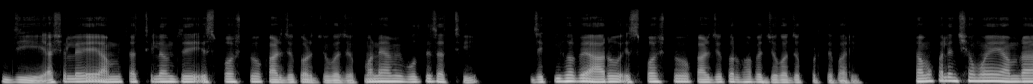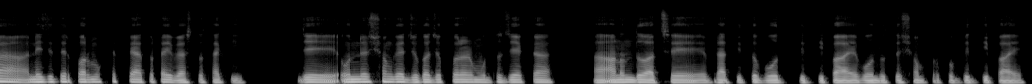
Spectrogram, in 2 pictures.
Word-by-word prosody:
জি, 110 - -2 0.3
আসলে 130 +3 0 0.3
আমি 120 +1 +3
চাচ্ছিলাম 125 +1 0
যে 125 - +3 0.3
স্পষ্ট 125 -3 -2
ও - - +1
কার্যকর 110 0 +1
যোগাযোগ। 95 -2 0
মানে 135 +1 +4
আমি 135 0 +4
বলতে 120 +3 -1
চাচ্ছি, 110 -6 -2 0.7
যে 115 - +2
কিভাবে 140 +1 +4
আরো 130 +2 +4 0.2
স্পষ্ট 130 -1 0
ও - - +3
কার্যকরভাবে 115 +1 0
যোগাযোগ 105 -1 0
করতে 90 -2 -7
পারি? 80 -1 -3 0.6
সমকালীন 155 +3 +3
সময়ে 155 0 +5
আমরা 135 +1 +3 0.4
নিজেদের 120 +1 0
কর্মক্ষেত্রে 115 +2 -3
এতটাই 110 +1 -3
ব্যস্ত 100 +1 -2
থাকি, 95 -4 -5 0.6
যে 110 0 +3 0.3
অন্যের 120 +1 +3
সঙ্গে 120 -1 +1
যোগাযোগ 110 0 0
করার 110 -1 +1
মধ্যে 105 +1 -3
যে 110 - +1
একটা 105 +1 -4 0.6
আ - - +2
আনন্দ 105 0 +3 0.2
আছে, 100 +2 -3 0.4
ভ্রাতৃত্ববোধ 95 0 -2 0.2
বৃদ্ধি 90 0 -5
পায়, 90 -1 +1
বন্ধুত্বের 90 0 -1
সম্পর্ক 90 -1 -6 0.2
বৃদ্ধি 90 +1 -4
পায়, 85 0 -1
110 Hz, 140 wpm, -23 LUFS, 95-125 Hz, 0.7 s, সময়ে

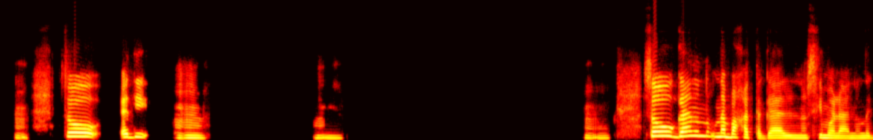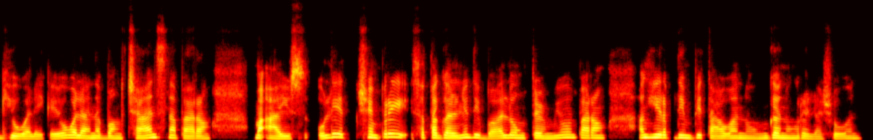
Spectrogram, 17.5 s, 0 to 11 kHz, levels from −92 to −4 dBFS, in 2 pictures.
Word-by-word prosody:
Hmm. - - -8 0.4
So 310 -3 +9 0.2
eh, 260 - +6
di 275 +2 +2 0.3
mm. 195 -1 -2 1.0
Mm. 190 -1 -7 2.4
Mm, 190 0 -10 0.3
so, 345 -1 +8
gaano 355 +2 +7 0.2
na 290 - +7
ba 260 -2 +4
katagal 195 -3 -1
'no, 190 - -3
simula 190 -2 -1
nung 185 0 -4
naghiwalay 175 -4 -5
kayo? 170 +5 -5
Wala 200 -3 -1
na 185 - -4
bang 180 0 -6
chance 200 +7 -2
na 200 - -2
parang 175 -1 -4 0.4
maayos 175 -4 -1
ulit? 235 +7 -2
Siyempre 250 +1 -2
sa 215 - -9
tagal 195 -2 0
niyo, 220 - -2
'di 225 -3 -2
ba, 175 +2 -4
long 205 -1 -2
term 185 -1 -5
'yon, 220 +3 -5
parang 195 -1 -2 0.3
ang 225 0 -1
hirap 220 -3 +1
din 210 -2 -2
bitawan 185 -3 -4
no'ng 175 +2 -10
ganong 185 -2 -2
relasyon. 175 +2 -9
195 Hz, 145 wpm, -21 LUFS, 180-220 Hz, 2.4 s, So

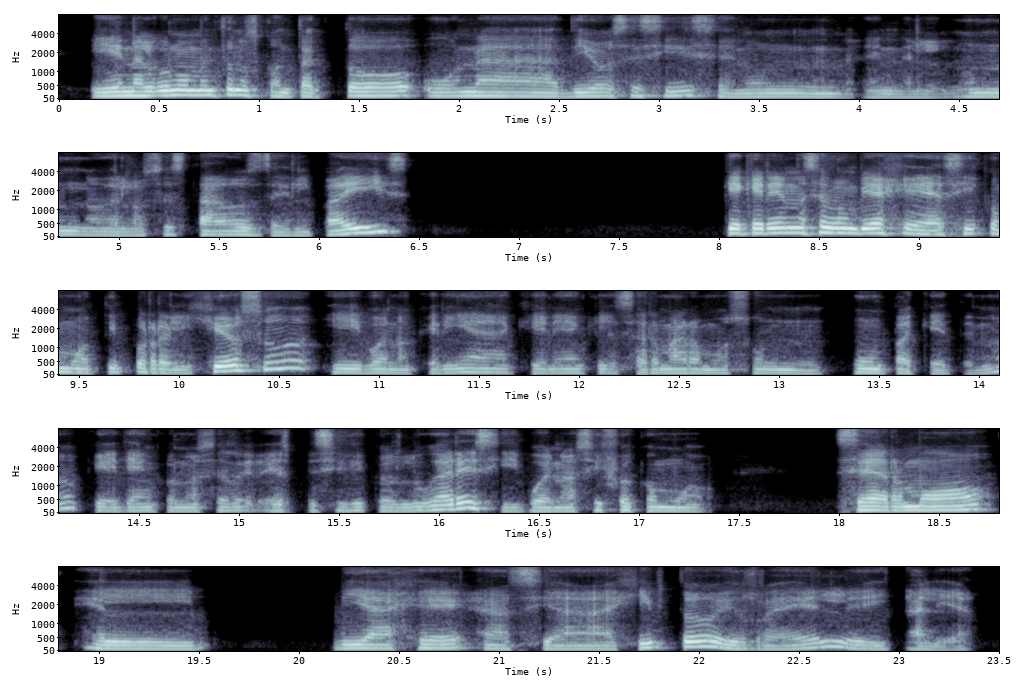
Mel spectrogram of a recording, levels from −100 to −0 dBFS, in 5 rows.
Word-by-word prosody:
y 135 +2 +3
en 145 0 +7
algún 155 +3 +6
momento 170 0 +6
nos 170 0 +3
contactó 145 +4 +1
una 135 -2 0
diócesis 140 +5 -3
en 115 -1 -5
un 115 -3 -4
en 105 -1 -10
el 105 +2 -14
uno 125 -2 -3
de 110 - -6
los 110 +4 -9
estados 120 -2 -2
del 105 -1 -8
país 185 - +4 1.6
que 160 -1 +7
querían 170 +2 +7
hacer 180 +1 +7
un 170 -1 +8
viaje 165 -4 +5
así 140 +5 -1
como 135 -6 0
tipo 140 +1 -4
religioso 185 - +2
y 125 -1 -1
bueno 115 -2 -5
querían 125 +2 -5
querían 120 0 -8
que 120 - -10
les 115 - -9
armáramos 115 -1 -5
un 110 -4 -6
un 125 -1 -1
paquete, 105 -4 -9
¿no? 165 - -7
Querían 120 0 -5
conocer 120 +2 -8
específicos 120 0 -5
lugares 160 - +2
y 110 -1 -8
bueno, 110 0 -3
así 125 - -3
fue 130 0 -3
como 115 -4 -4 0.6
se 135 - +4
armó 135 +4 +3
el 115 -5 -1 0.6
viaje 130 +2 -1
hacia 110 -2 -5
Egipto, 155 +10 +2
Israel 120 - -2
e 125 - -1
Italia. 105 -4 -9
125 Hz, 145 wpm, -20 LUFS, 115-145 Hz, 1.6 s, un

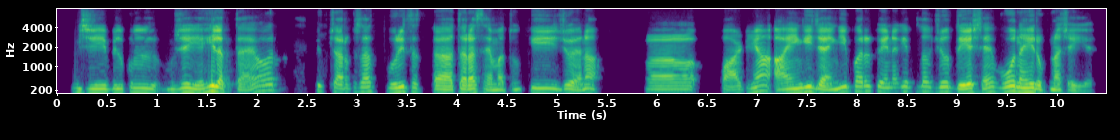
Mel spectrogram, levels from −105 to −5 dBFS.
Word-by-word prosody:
जी, 120 -1 -1
बिल्कुल, 125 +1 -5
मुझे 115 +5 -1
यही 130 +6 +5
लगता 165 - +4
है - - -3
और 180 +4 -3
आपके 210 -3 -16
विचारों 135 -5 -3
के 140 - -17
साथ 155 +1 -2
पूरी 140 +3 +3
तत 140 - -9
अ, 110 -1 +3
तरह 120 0 +4
से 125 - -8
सहमत 105 +1 -5
हूँ 220 - -9
कि 265 -3 0
जो 120 - -1
है 100 - -2
ना - - 0
अ, 115 0 -5 0.3
पार्टियाँ 130 +12 -1
आएँगी, 125 +7 +4
जाएँगी 240 - +3
पर 165 +1 -1
कहीं 155 -3 -1
न 145 - -3
कहीं 160 +1 -5
मतलब 155 +1 -9
जो 155 +1 -2
देश 135 -1 +4
है, 135 - 0
वो 155 +3 +2
नहीं 140 -3 +4
रुकना 115 -4 -2
चाहिए। 85 -3 -8
135 Hz, 215 wpm, -24 LUFS, 120-160 Hz, 0.3 s, यही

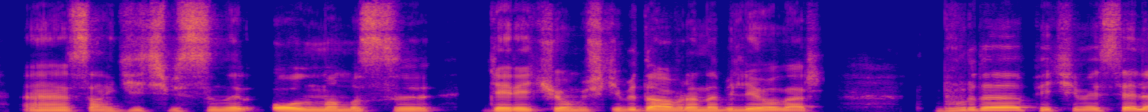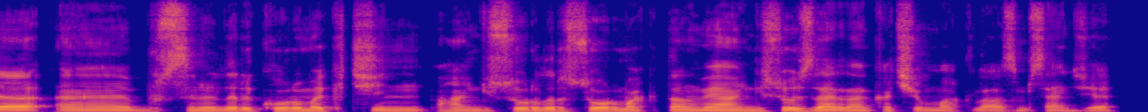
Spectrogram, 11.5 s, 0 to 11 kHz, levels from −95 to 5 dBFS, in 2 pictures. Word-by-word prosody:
eee, 95 0 0
sanki 110 +5 -4
hiçbir 125 -1 -5
sınır 120 +1 0
olmaması 110 -2 +3 0.2
gerekiyormuş 105 0 +2
gibi 135 +4 -3
davranabiliyorlar. 105 -3 +3 0.6
Burada, 160 +6 +5
peki, 145 -2 -5
mesela, 135 0 +2
eee, 100 0 -3
bu 110 - -15
sınırları 120 +1 -2
korumak 115 +1 -1
için 120 -3 -7
hangi 110 +3 -7
soruları 115 -1 -2
sormaktan 110 -2 -2
ve 95 - +2
hangi 105 +4 -2
sözlerden 110 -7 0
kaçınmak 90 -2 -8
lazım 85 0 -7
sence? - - -7
110 Hz, 130 wpm, -23 LUFS, 100-120 Hz, 0.6 s, Burada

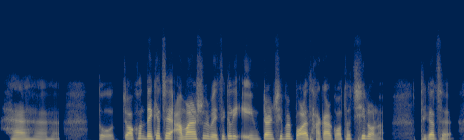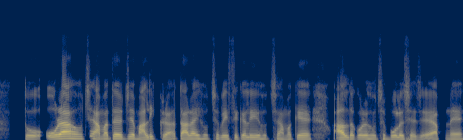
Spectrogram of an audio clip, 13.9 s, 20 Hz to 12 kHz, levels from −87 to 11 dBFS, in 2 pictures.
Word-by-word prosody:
হ্যাঁ, 140 -2 -2
হ্যাঁ, 120 -2 -10
হ্যাঁ। - - -14 0.6
তো - - -6 0.4
যখন 160 +6 +1
দেখেছে 205 +2 +3 0.2
আমার 180 +6 +6
আসলে 200 +3 -4
basically 190 +5 -1 0.2
internship 175 +6 0
এর - - -6
পরে 150 +1 +7
থাকার 150 +4 +2
কথা 145 +2 -3
ছিল 210 -1 0 0.2
না, - - -16 0.6
ঠিক 160 - -9
আছে? 155 - -8 0.7
তো - - -5 0.4
ওরা 180 +3 +9 0.2
হচ্ছে 180 +2 -10
আমাদের 165 +2 +1
যে 175 - 0
মালিকরা, 135 -3 -1 0.2
তারাই 155 +1 +3
হচ্ছে 160 +1 -12
basically 150 +1 -3 0.2
হচ্ছে 145 +1 -16
আমাকে 135 +3 -5 0.6
আলাদা 140 +2 +4
করে 150 0 +1
হচ্ছে 150 +1 -8
বলেছে 145 -1 -1
যে, - - -6 0.2
"আপনি 140 +1 -10
155 Hz, 150 wpm, -23 LUFS, 145-175 Hz, 0.7 s, ওরা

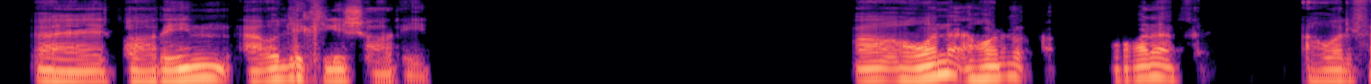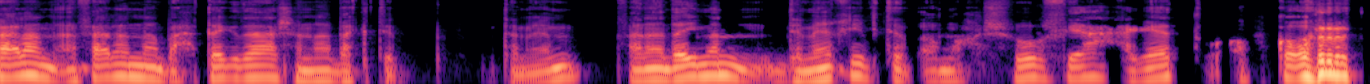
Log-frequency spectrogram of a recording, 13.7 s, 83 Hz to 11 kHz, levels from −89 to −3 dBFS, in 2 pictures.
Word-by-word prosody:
آآ، 90 -2 +1
شهرين، 100 +6 +3
أقول 100 +4 +2
لِك 120 -3 0
ليه 100 - +3
شهرين. 75 -8 -3 2.1
آه، 105 0 +3
هو 110 +4 +6
أنا 155 -2 +4
هو 115 +2 +4
أنا 130 +1 -1 0.4
هو 110 +3 -1
أنا 125 -1 +3
فع - - -19 0.5
هو 95 +1 -1
أنا 90 - -3
فعلًا، 130 +8 +2
أنا 115 -7 -2
فعلًا 120 +6 -2
أنا 125 -3 +1
باحتاج 110 +6 -4
ده 125 +1 0
عشان 110 -6 -3
أنا 95 - -1
باكتب، 90 0 -8 0.5
تمام؟ 85 - -4 0.2
فأنا 105 +2 0
دايمًا 130 +6 +3 0.2
دماغي 100 +10 -2
بتبقى 100 -6 -9
محشور 100 +7 -5
فيها 115 +3 -4
حاجات 120 +1 -5
وأفكار. 135 +4 +5
110 Hz, 150 wpm, -25 LUFS, 95-125 Hz, 2.1 s, هو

